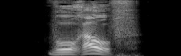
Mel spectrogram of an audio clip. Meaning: whereupon; upon which; on which; to which; at which; above which; upon
- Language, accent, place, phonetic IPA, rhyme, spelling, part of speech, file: German, Germany, Berlin, [voˈʁaʊ̯f], -aʊ̯f, worauf, adverb, De-worauf.ogg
